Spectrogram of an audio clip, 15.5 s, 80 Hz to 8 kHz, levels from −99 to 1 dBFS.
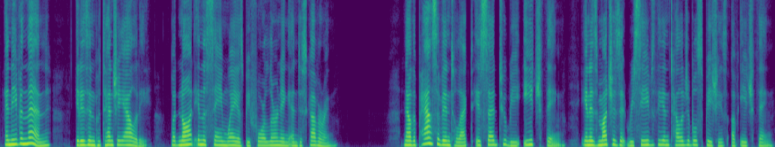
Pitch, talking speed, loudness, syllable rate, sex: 210 Hz, 145 wpm, -19 LUFS, 4.9 syllables/s, female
